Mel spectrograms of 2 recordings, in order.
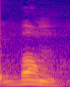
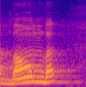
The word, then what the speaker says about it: bomb: Alors, la lettre B ne se prononce pas.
